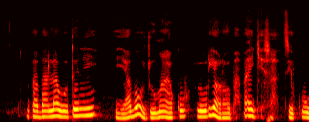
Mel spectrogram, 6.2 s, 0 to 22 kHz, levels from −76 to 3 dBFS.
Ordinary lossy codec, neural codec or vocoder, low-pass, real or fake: none; autoencoder, 48 kHz, 128 numbers a frame, DAC-VAE, trained on Japanese speech; 19.8 kHz; fake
